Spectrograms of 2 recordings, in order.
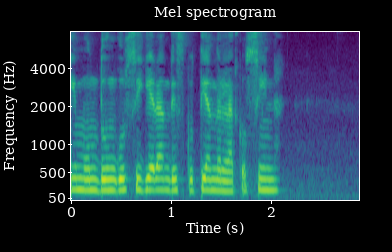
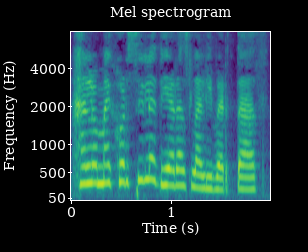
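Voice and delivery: put-on a higher, pleading girl's voice; 6 semitones higher than usual. A narrator's reading. Hermione begs Sirius to pity the elf, higher and pleading.

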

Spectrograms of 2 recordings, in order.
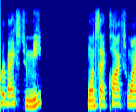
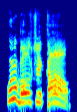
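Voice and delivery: dumbass whiny-player impression, pitched up; Patrick Mahomes; 6 semitones higher than usual. Quarterback complaining to opponent after the game, mocking dumbass voice. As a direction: put on a higher, mocking dumbass voice. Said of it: "with his fucking dumbass voice".

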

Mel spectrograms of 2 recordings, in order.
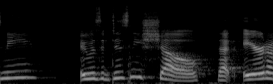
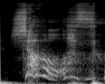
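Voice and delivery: belted out loud and higher; loud punchline; 4 semitones higher, 12 dB louder than usual. Retold or imitated. Quoting the show's punchline to her friend, loud and gleeful.

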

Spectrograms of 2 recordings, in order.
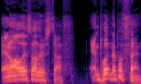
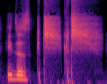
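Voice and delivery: whip crack sound; 3 semitones higher, much slower than usual. Retold or imitated. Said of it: "like, the whip".

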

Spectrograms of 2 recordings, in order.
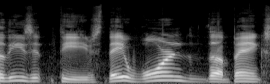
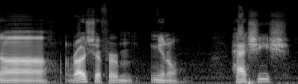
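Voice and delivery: ordinary talk, nothing marked

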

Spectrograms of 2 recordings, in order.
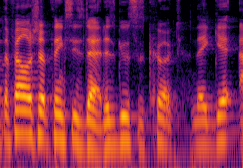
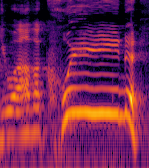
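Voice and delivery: higher, wild-eyed proclamation; freaking out; 12 semitones higher than usual. Acted. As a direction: rant like power takes hold. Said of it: "she starts just freaking out".

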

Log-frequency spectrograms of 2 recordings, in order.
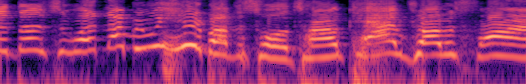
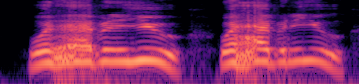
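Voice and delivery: low, toned-down family voice; family member asking; 7 semitones lower than usual. Acted. Family answering her big news, low-voiced questioning. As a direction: drop the voice for the curious relatives.

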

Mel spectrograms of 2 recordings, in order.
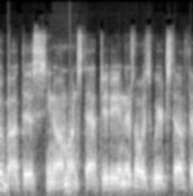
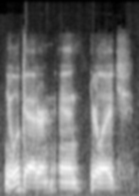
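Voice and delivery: ordinary talk

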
